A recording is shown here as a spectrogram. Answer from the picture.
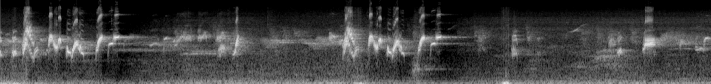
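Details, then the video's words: Ché-style singing of a red-whiskered bulbul, played to young birds in training: two loud clusters of chirps and slurred whistles, then softer scattered notes. "luyện chào mào ché.kích chào nào hót ché căng lửa"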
